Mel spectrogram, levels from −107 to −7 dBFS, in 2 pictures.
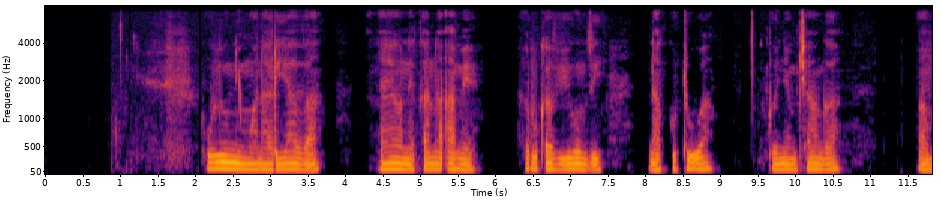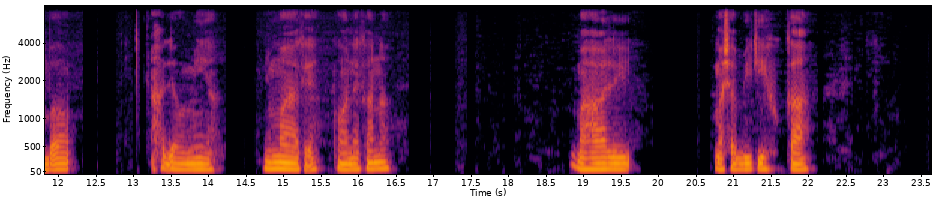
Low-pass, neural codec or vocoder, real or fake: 7.2 kHz; none; real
